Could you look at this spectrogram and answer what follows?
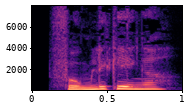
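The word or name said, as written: FUMLEGÆNGER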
